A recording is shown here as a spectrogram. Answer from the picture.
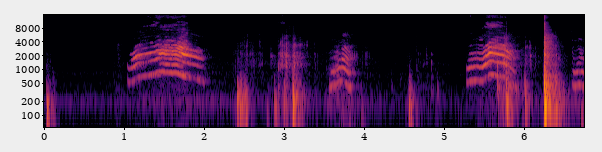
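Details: A cat meows repeatedly indoors, several drawn-out wavering meows about a second long with rich harmonics, separated by short clicks and thuds, with a final sharp knock.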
